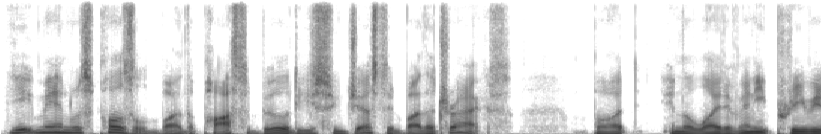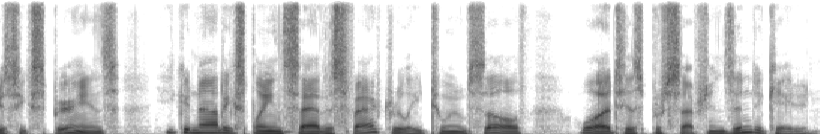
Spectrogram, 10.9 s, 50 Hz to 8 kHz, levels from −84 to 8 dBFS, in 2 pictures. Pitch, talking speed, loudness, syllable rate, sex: 115 Hz, 170 wpm, -20 LUFS, 5.8 syllables/s, male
